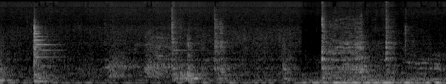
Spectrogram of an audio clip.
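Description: Bhajiya fritters frying in oil over a low gas flame, with a steady sizzle, scattered sharp clicks and stirring scrapes, and a louder bubbling burst near the end, close and without voices.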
